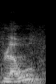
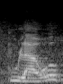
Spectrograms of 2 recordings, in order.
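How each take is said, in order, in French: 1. Le mot est prononcé vite et de façon condensée. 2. Le mot est prononcé à un rythme lent et soigné.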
